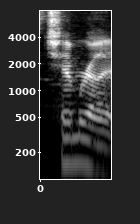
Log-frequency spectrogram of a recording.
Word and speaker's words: Chimera: That's why for like the first 20 years of my life I pronounced Chimera wrong. Clearly, it's Chimra and Gemra. It wouldn't be Jimera.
